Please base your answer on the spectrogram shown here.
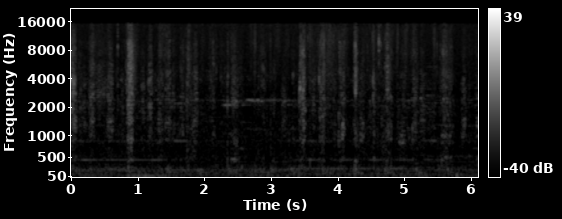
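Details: One-year-old Labrador Retriever pup play fighting in a garden with a Japanese Akita: rapid, breathy panting bursts repeating through the clip, with a faint steady hum in the background.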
